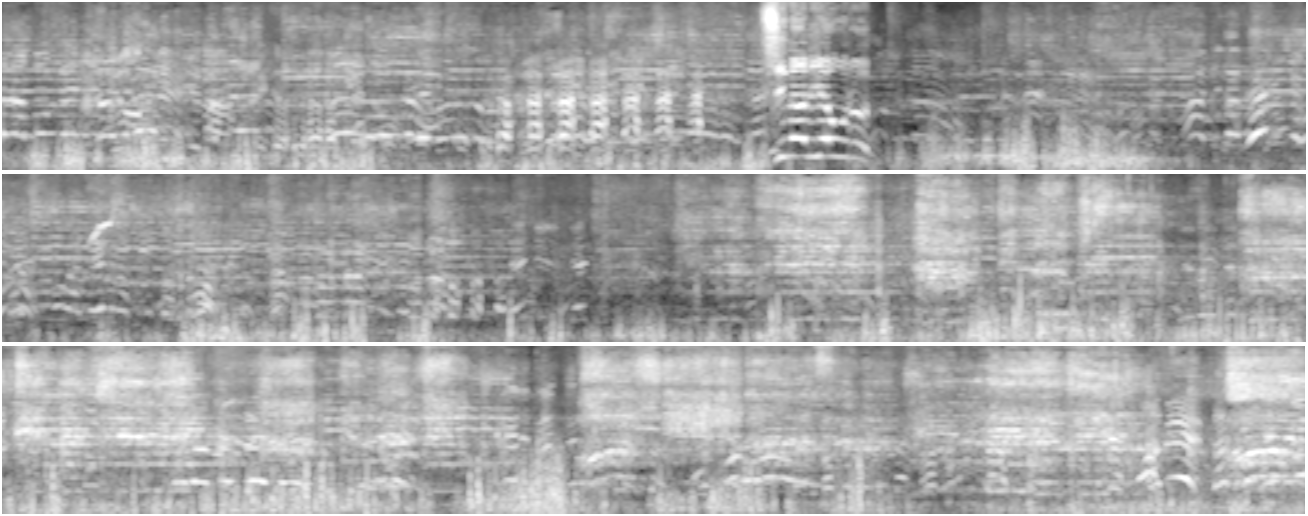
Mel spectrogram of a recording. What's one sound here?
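A crowd of men talk and shout nearby outdoors.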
